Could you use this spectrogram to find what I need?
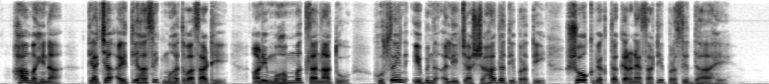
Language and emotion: Marathi, neutral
